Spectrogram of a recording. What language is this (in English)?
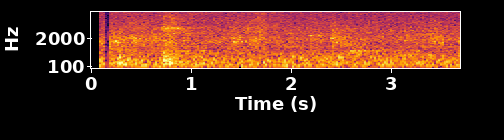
Czech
